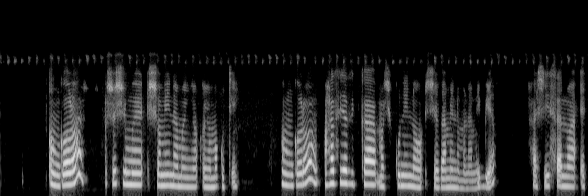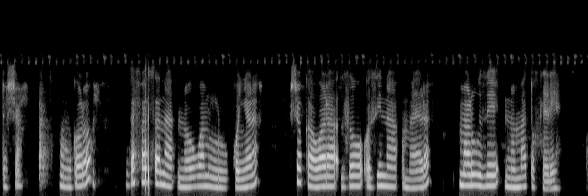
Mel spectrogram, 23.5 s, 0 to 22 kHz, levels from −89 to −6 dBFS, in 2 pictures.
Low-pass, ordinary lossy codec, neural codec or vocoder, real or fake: 7.2 kHz; Opus, 32 kbps; none; real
